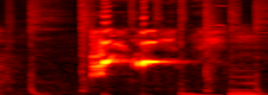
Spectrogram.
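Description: A small terrier vocalising: two loud, pitched, whining calls about halfway through, then a short low grumble near the end, over background music.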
